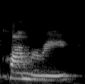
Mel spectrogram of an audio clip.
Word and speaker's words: Carmery: little sister calls me carl like she just says it did i i say car marie she calls me carl and i'm like is it is it wrong it's not how i pronounce it but i was like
